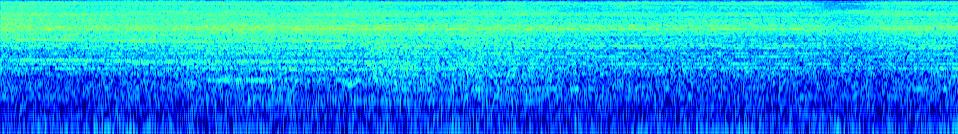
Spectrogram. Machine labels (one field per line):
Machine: fan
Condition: abnormal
